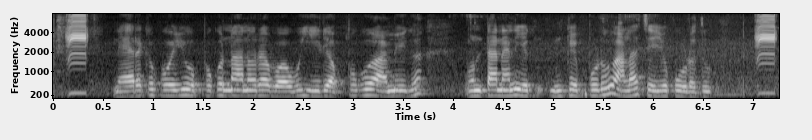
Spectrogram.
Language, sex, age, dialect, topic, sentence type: Telugu, female, 25-30, Utterandhra, banking, statement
